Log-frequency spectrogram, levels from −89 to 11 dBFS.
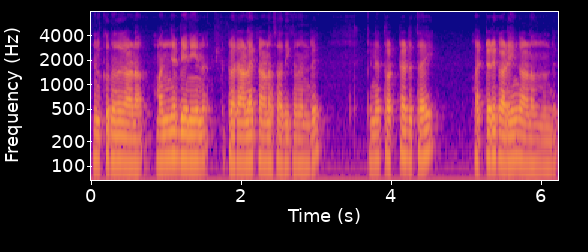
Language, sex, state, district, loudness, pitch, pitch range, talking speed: Malayalam, male, Kerala, Kasaragod, -16 LUFS, 120 Hz, 110-125 Hz, 125 wpm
